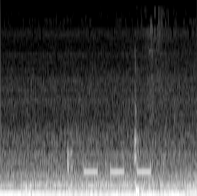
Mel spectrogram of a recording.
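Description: Steady low engine rumble fills a car interior, a constant drone with faint brief tonal beeps and a soft click partway through; no one speaks.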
